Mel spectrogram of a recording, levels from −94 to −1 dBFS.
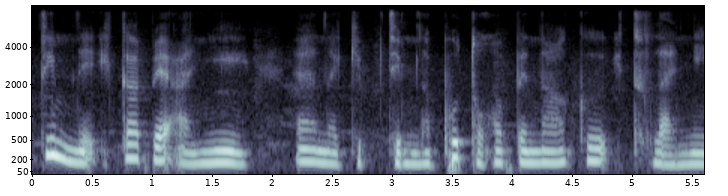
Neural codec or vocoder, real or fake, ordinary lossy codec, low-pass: none; real; none; 7.2 kHz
